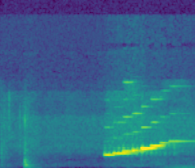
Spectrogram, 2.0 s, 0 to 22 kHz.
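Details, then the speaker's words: Click, then a short rising electronic chime as a room temperature-control unit powers on, followed by a faint low fan hum. The unit blows only cold air even when set to 30°C; owner suspects it is broken. "okay so let's turn it on and listen for the noise some chimes"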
